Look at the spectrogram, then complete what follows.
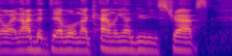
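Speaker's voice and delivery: ordinary delivery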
